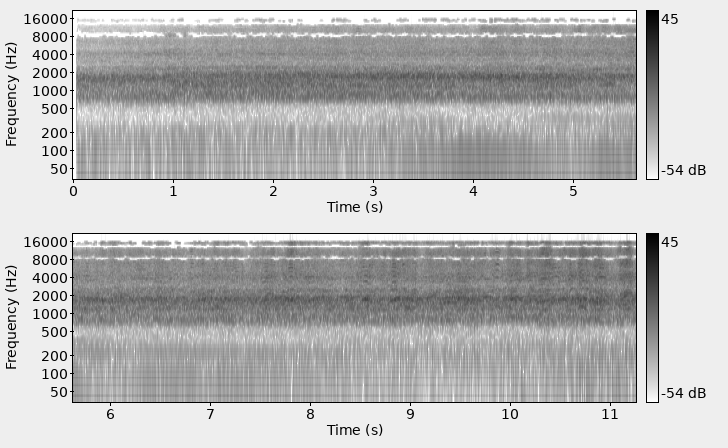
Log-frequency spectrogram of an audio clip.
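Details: Snow Goose flock flying over on the Eastern Shore: a dense, unbroken chorus of overlapping nasal honks from many birds, with a low droning rumble beneath toward the middle of the passage.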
